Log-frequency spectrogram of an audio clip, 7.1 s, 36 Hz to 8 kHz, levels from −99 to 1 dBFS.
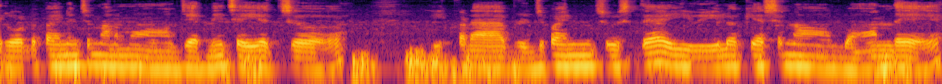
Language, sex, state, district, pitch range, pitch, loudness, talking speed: Telugu, male, Andhra Pradesh, Manyam, 105-115 Hz, 110 Hz, -16 LUFS, 100 wpm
